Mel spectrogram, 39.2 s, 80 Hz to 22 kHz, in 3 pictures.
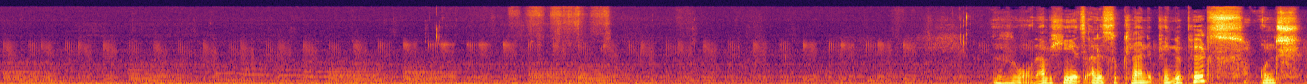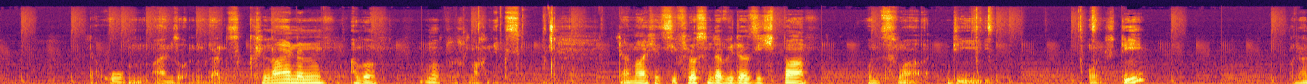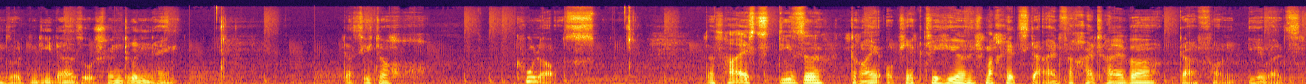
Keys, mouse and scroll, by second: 10.8 scroll down 1, 11.3 middle click, 13.4-13.7 scroll up 1, 13.9 scroll up 1, 14.7 scroll up 1, 15.4-16.7 middle drag, 17.2-17.5 scroll down 1, 17.8 scroll down 1, 18.2 shift+middle click, 18.9 shift+click, 22.4 click, 23.1 space, 23.7 click, 24.1 space, 25.5-25.9 scroll up 2, 26.1 scroll up 2, 26.2-27.7 drag, 28.0-28.5 scroll up 2, 29.4 scroll up 2, 29.9-31.3 drag, 31.6-32.4 scroll down 4, 35.9 click, 37.5 click, 38.5 click.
